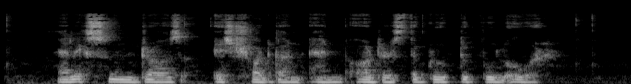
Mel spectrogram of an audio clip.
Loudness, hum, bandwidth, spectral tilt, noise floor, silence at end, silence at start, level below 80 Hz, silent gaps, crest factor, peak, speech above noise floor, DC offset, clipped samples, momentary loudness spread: -25 LUFS; none; 11.5 kHz; -4 dB/octave; -55 dBFS; 0.8 s; 0.55 s; -50 dBFS; none; 22 dB; -4 dBFS; 31 dB; under 0.1%; under 0.1%; 10 LU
